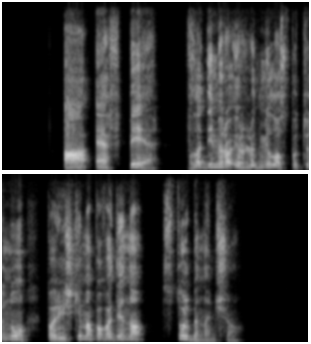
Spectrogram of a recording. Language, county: Lithuanian, Klaipėda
